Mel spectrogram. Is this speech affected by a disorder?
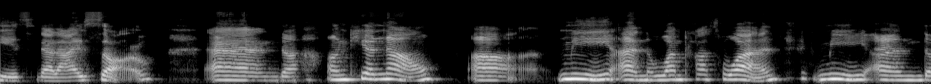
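Yes: cerebral palsy; loss of muscle control.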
